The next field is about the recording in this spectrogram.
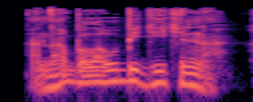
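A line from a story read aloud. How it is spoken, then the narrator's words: Smirking snort. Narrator (Russian): хмыкнул Игнат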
